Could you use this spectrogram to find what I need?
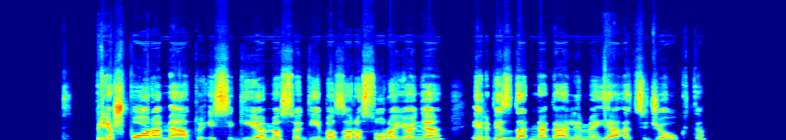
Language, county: Lithuanian, Vilnius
